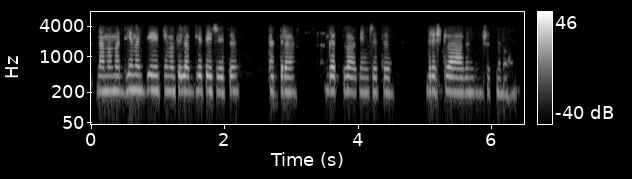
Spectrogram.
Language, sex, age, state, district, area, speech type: Sanskrit, female, 18-30, Karnataka, Uttara Kannada, rural, conversation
